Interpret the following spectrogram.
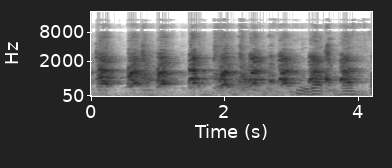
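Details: Rapid, fairly regular barking from a Dobermann at a big kennel, roughly two barks per second, with a higher yipping note slipping in near the end.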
